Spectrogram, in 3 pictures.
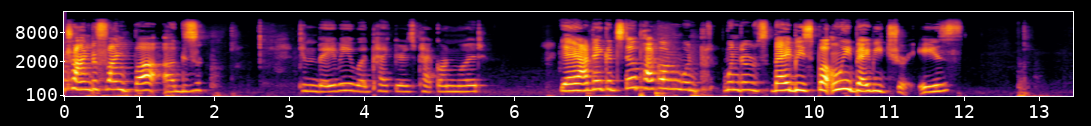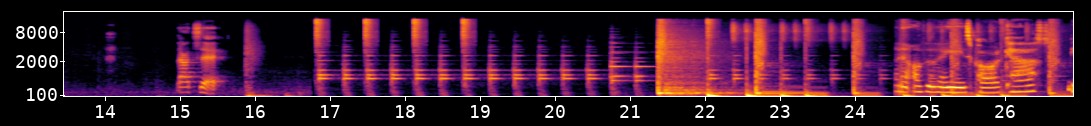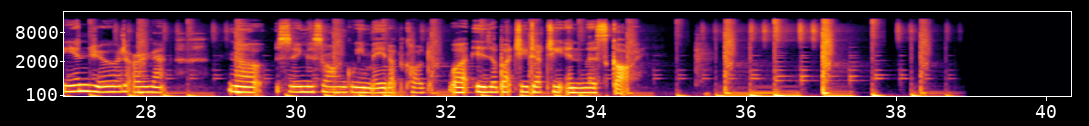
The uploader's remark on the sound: This episode is kinda glitchy because Anchor wasn't working great.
